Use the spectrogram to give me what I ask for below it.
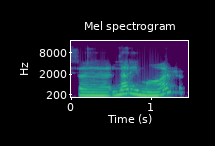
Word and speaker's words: Larimar: And she's also founder of Larimar, right?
